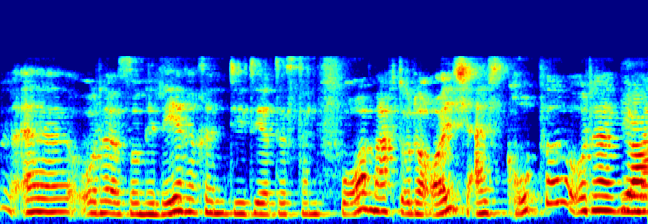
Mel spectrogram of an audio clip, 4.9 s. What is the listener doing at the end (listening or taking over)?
taking over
